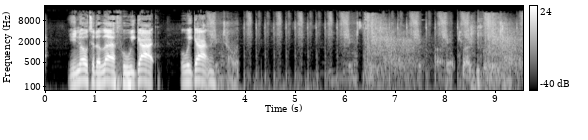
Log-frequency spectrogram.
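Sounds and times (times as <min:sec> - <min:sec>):
speech: 0:00.5 - 0:04.0
gunshots in a rapid burst of sharp cracks: 0:06.3 - 0:09.5.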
